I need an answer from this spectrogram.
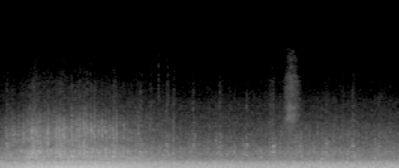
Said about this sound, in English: I love hearing a train going fast when the engine, the locomotive is blatantly coasting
